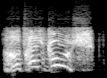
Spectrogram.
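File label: left wing, mood medium, French; War Thunder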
